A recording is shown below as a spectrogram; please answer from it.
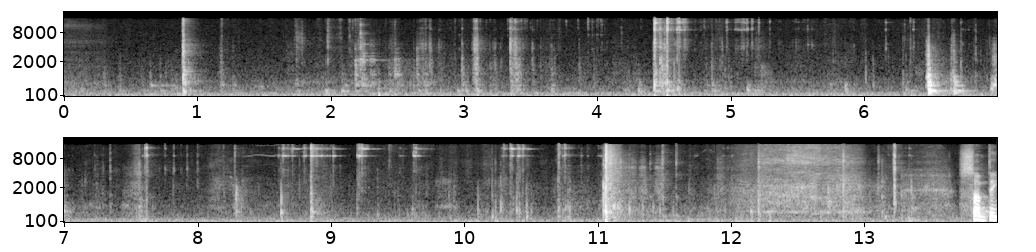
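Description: Handling noise as a TIG torch's quick-connect fittings and cable are unplugged from a welding machine: scattered light clicks and knocks of metal and plastic parts, with a short stretch of cable rubbing near the end.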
